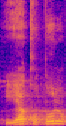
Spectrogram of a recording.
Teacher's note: قاف کو پر پڑھنا ہے، یہ حروف مستعلیہ میں سے ہے اور قاف میں قلقلہ بھی کرنا ہے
